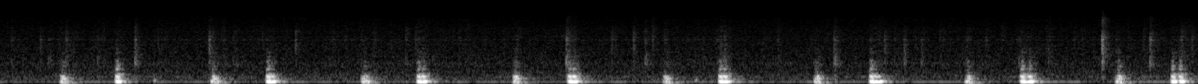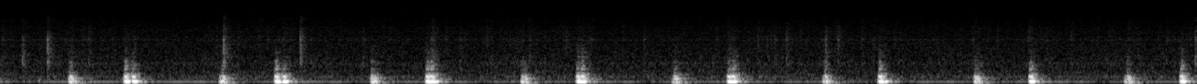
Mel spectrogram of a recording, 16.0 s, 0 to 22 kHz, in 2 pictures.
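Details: Physiological splitting of the second heart sound, 1968 teaching recording: regular heart sounds near 60 a minute, second sound single or barely split in expiration, splitting during slow inspiration.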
